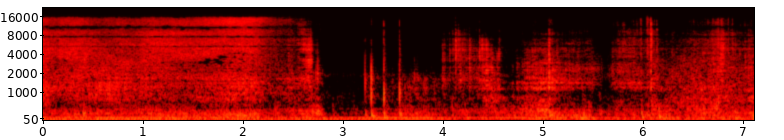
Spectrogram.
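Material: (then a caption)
Faux leather. Long nails and fingertips rub and scratch across the grain of the padded grey textured faux leather centre armrest lid in a Mercedes EQB, a solid, padded surface. A soft, steady hiss over a low hum gives way to quieter, bright scratchy rasps. Several sharp, short ticks stand out, especially after about three seconds.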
